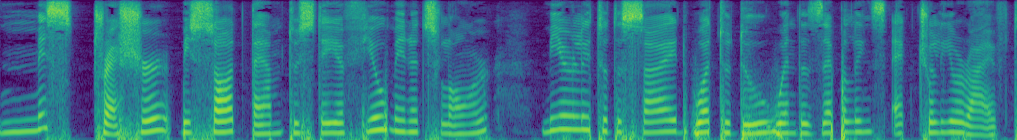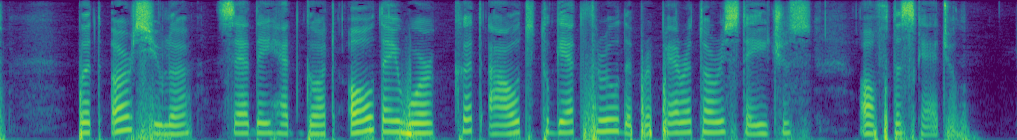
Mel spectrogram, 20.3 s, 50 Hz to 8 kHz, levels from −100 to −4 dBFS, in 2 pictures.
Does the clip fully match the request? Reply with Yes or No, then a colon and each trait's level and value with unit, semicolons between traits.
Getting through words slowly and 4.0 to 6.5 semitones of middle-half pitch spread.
No: slow, 120 wpm; narrow, 2.6 semitones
